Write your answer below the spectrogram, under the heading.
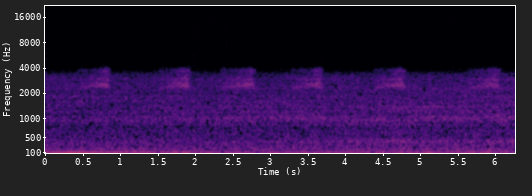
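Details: At 9:38 PM on May 9, 2016, an owl gets a mouse. Soft, scratchy hisses repeat about every second, six in all, over a constant low hum.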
